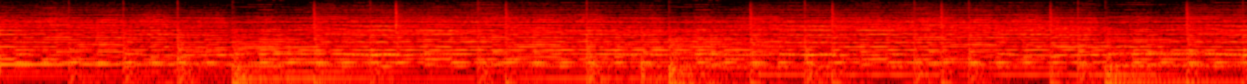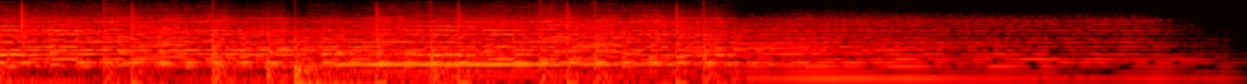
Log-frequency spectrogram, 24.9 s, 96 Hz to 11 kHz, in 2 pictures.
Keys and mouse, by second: 0.0-0.9 typing, 0.1 click, 0.5 click, 1.1 click, 1.2-2.8 middle drag, 2.6 g, 2.8 click, 2.9 middle click, 3.2 r, 3.5 click, 3.6 g, 3.9 click, 4.0 middle click, 4.3 shift+right click, 4.7 g, 5.2 click, 5.4 shift+right click, 5.7 g, 6.2 click, 6.4-7.5 middle drag, 7.5 right click, 7.7 middle click, 8.3 right click, 8.4 middle click, 8.6 shift+right click, 8.7 middle click, 8.9 g, 9.7 shift+click, 10.0 middle click, 10.4 right click, 11.1 g, 11.6 shift+click, 11.7 shift+right click, 12.0 g, 12.5 shift+click, 12.6-13.9 middle drag, 13.9 alt+right click, 14.2 2, 14.6 alt+right click, 14.7-18.8 ctrl+middle drag, 16.1 ctrl+x, 17.7 \, 18.4 Tab, 18.8 click, 19.0-21.2 middle drag, 19.2 Tab, 21.2 right click, 21.5 shift+right click, 21.9 f, 22.3 right click, 22.5-24.9 middle drag, 22.8 f, 24.8 f.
